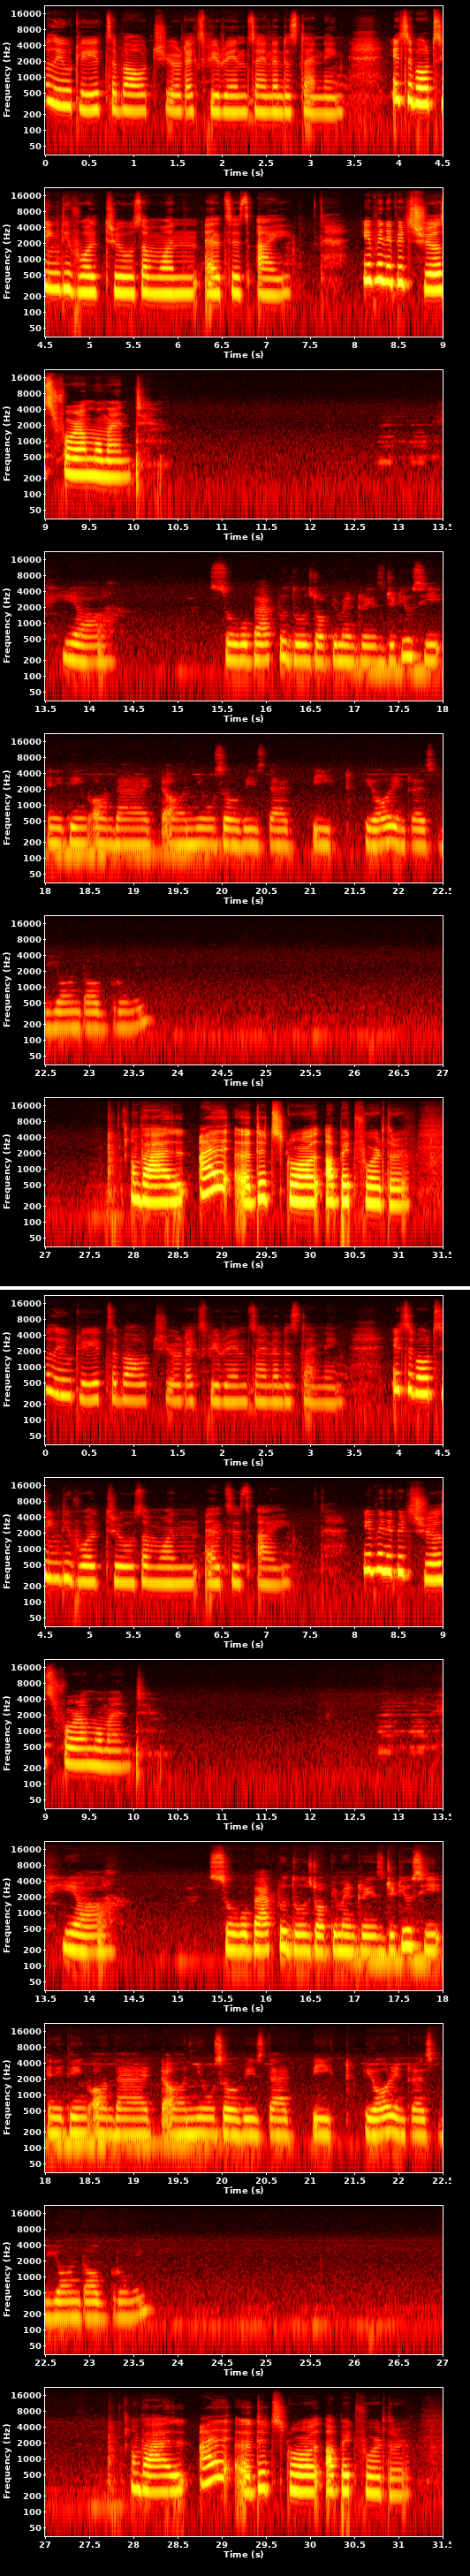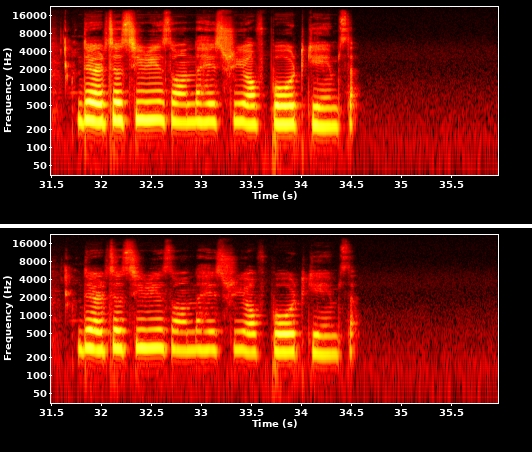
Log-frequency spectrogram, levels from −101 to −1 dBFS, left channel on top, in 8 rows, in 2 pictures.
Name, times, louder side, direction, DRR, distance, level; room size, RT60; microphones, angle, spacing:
voice 1, 0.0-7.3 7.7-7.8 8.1-10.1 27.7-34.5, left 5 dB, 75° left, 0.6 m, -25 dB
voice 2, 12.8-14.3 15.4-21.2 21.6-23.7, right 4 dB, 45° right, 0.4 m, -33 dB
5.2 x 3.2 x 2.7 m
head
